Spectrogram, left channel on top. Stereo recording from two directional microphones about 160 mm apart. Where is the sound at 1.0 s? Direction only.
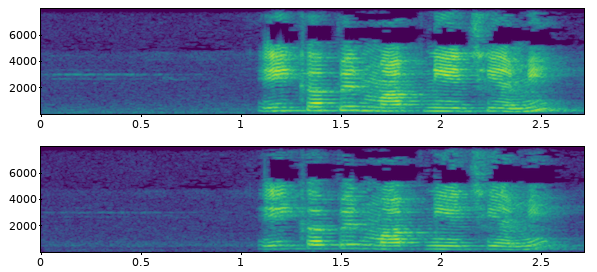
25° right (ahead or behind).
